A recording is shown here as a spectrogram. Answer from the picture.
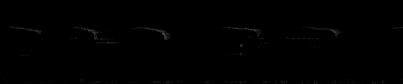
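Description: Faint high bird calls, a short note sliding down in pitch repeated about six times, roughly one every three-quarters of a second.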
